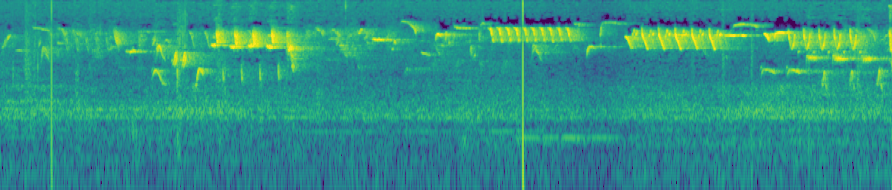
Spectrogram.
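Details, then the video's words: Common nightingale song in rich, varied phrases: fast runs of repeated high notes, rapid trills and clear whistles, over a steady background hiss with two sharp clicks. "Bird Sound ( Nightingale)"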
